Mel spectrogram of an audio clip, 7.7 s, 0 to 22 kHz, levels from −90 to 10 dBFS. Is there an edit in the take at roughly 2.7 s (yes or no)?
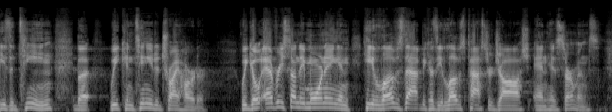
no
